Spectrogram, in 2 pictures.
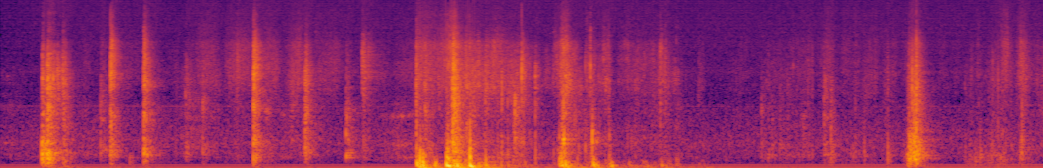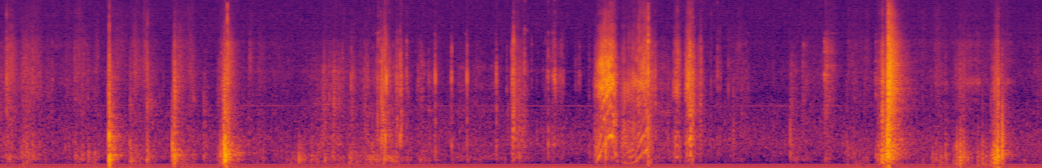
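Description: A man getting dressed in his bedroom amid scattered clicks, taps and rustles, with cupboard and drawer handling and a louder knock-and-scrape burst early on; no talking, just irregular household handling noises throughout.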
